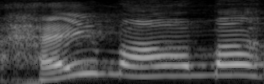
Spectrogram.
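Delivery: put-on Creole-accented speech. Retelling how her daughter greeted her from the bathtub, little Creole accent. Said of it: "in a little Creole accent".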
